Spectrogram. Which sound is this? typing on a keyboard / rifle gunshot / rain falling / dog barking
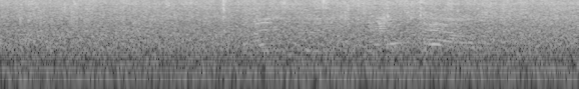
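rain falling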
